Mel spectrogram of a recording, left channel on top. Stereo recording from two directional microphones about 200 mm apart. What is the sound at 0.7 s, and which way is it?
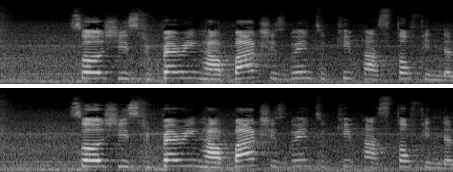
A woman's voice, 10° left (ahead or behind).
